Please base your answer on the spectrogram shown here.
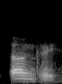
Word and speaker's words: Ingres: Ela é do Angry, né? Se escreve Ingres, para quem quiser procurar depois.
